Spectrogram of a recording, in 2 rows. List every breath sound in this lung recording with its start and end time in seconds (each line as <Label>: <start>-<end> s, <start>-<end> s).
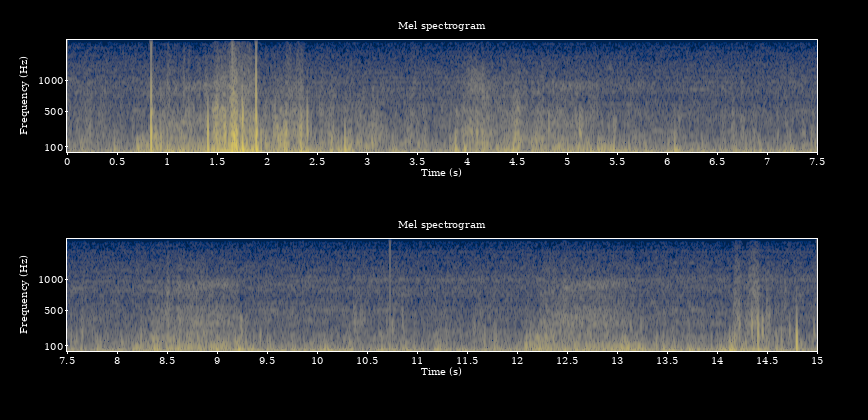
Inhalation: 8.30-9.39 s, 12.12-13.47 s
